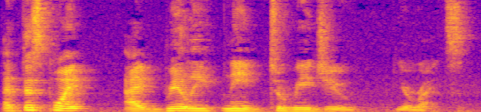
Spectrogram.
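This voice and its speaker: A man's voice: mid-range voice, a little slow, lightly acted. A man voicing a weary, blunt woman police detective with a dry, sarcastic, clipped manner.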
